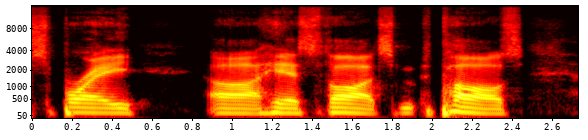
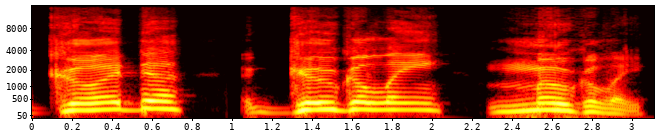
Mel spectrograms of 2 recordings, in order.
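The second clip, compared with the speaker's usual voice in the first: drawn-out exclamation; 4 semitones higher, 3 dB louder, much slower than usual. Real, not acted. Excited exclamation after the ad plug.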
